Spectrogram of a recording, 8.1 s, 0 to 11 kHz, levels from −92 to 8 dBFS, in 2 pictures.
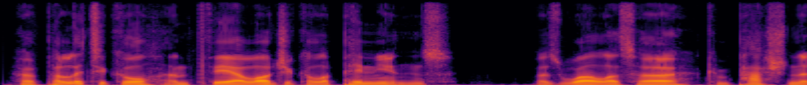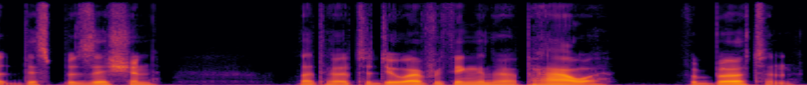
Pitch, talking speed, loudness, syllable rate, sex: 100 Hz, 155 wpm, -22 LUFS, 6.5 syllables/s, male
